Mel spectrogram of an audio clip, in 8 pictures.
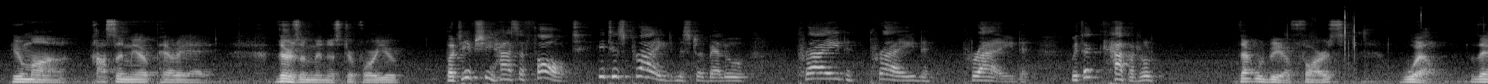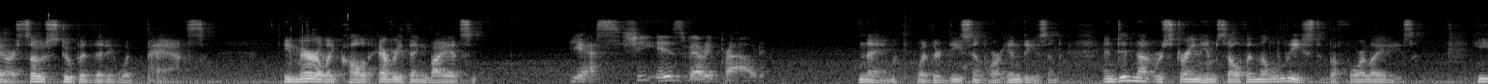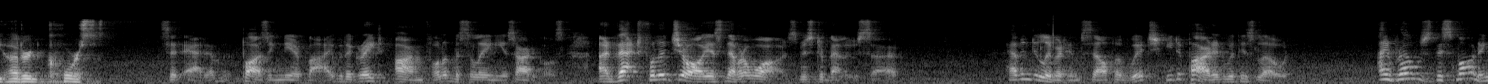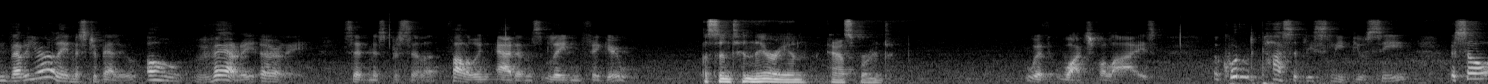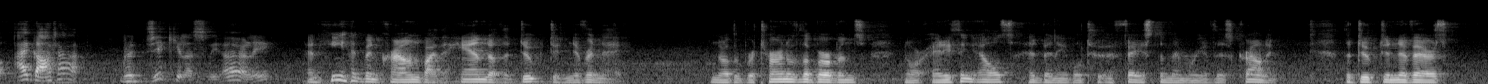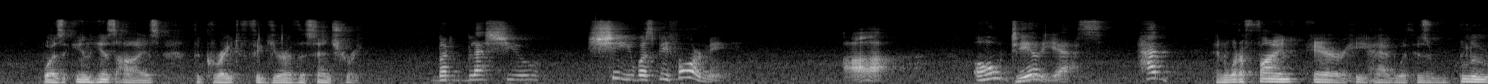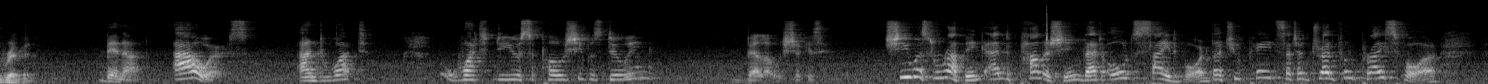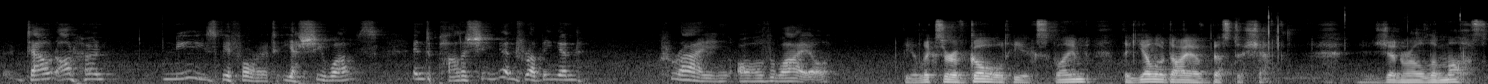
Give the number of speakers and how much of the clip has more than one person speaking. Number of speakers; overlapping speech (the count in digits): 2, no overlap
